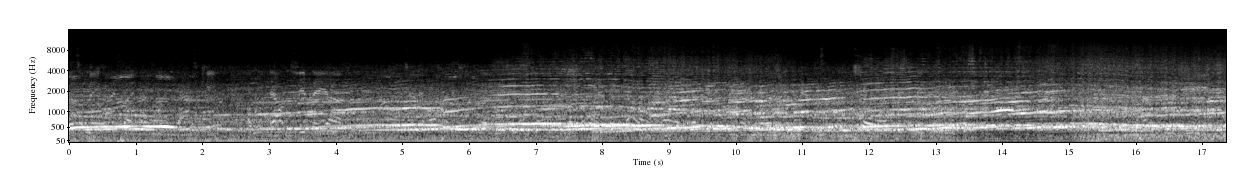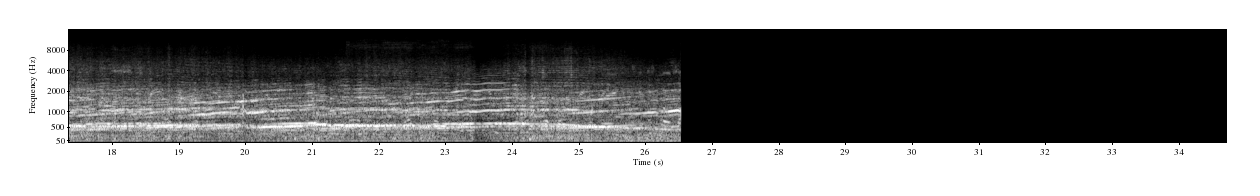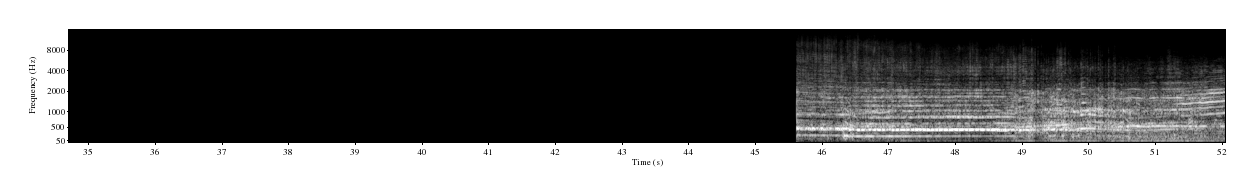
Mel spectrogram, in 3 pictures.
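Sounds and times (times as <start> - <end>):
race motorcycles revving: 0.0 - 26.6, 45.6 - 52.0.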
